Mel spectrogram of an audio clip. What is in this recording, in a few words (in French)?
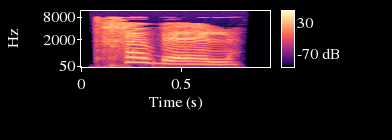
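"tres belle", French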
